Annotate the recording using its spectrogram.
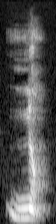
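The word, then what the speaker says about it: non: answer negative you say no there is one thing you have to be careful don't pronounce the n the sound is not there is no there is no n uzette angles e so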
